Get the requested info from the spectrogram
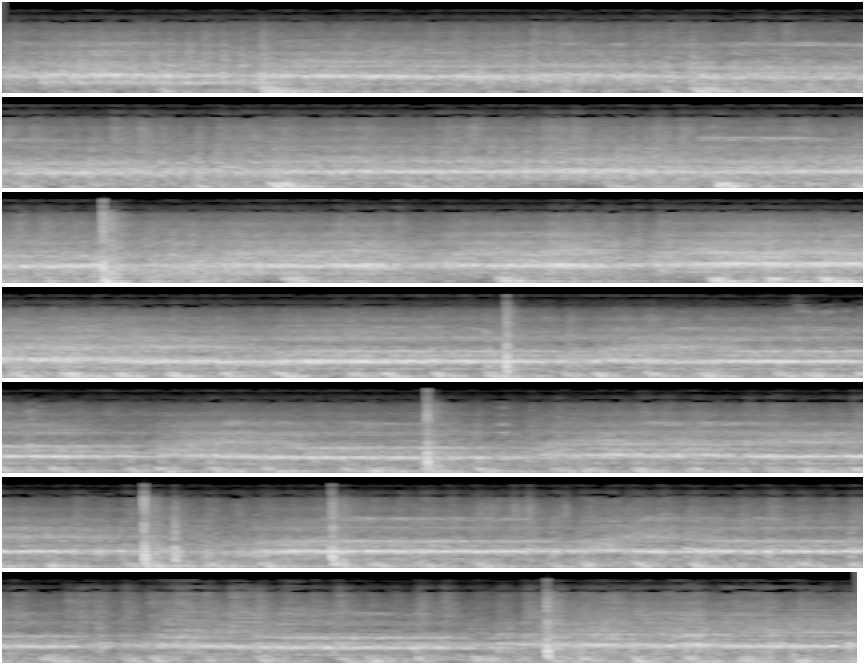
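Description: A massed crowd of football ultras singing a chant in unison. From about twelve seconds in a steady drumbeat backs the chant, and a few sharp bangs stand out above it.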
